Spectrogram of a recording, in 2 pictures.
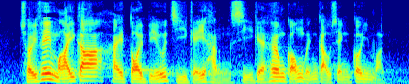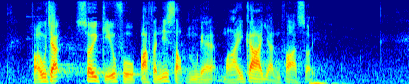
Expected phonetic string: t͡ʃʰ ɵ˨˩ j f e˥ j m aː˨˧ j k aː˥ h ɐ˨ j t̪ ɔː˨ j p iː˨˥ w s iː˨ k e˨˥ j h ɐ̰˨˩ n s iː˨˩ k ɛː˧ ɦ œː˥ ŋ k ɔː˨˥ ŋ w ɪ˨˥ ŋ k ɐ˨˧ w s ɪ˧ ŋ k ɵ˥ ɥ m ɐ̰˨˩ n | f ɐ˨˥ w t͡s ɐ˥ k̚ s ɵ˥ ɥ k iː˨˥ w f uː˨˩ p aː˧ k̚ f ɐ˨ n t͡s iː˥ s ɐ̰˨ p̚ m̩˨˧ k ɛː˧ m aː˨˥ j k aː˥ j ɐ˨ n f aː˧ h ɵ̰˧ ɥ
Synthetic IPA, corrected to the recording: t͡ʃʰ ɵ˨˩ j f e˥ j m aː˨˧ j k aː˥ h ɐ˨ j t̪ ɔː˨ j p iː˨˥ w t͡s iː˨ k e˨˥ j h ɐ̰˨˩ ŋ s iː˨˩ k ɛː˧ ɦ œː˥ ŋ k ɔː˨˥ ŋ w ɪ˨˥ ŋ k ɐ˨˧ w s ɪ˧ ŋ k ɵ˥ ɥ m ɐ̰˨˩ n | f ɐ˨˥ w t͡s ɐ˥ k̚ s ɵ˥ ɥ k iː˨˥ w f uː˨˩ p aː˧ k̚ f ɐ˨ n t͡s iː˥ s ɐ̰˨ p̚ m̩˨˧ k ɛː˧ m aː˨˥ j k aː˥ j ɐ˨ n f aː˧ s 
